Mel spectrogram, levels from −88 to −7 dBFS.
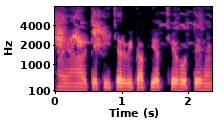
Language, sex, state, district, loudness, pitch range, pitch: Hindi, male, Jharkhand, Jamtara, -22 LUFS, 120-125 Hz, 120 Hz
